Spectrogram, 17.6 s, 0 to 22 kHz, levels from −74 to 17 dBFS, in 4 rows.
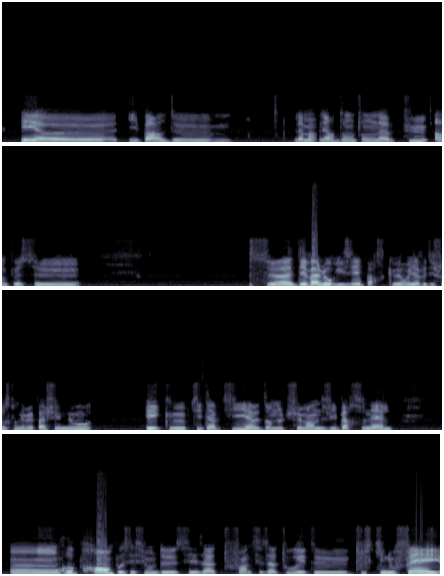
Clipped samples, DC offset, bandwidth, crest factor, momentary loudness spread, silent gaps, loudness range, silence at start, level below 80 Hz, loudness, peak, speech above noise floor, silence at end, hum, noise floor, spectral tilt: under 0.1%; under 0.1%; 8.2 kHz; 18 dB; 14 LU; none; 7 LU; 0.2 s; -68 dBFS; -18 LUFS; 0 dBFS; 42 dB; 0 s; none; -58 dBFS; -6.5 dB/octave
